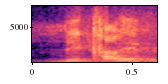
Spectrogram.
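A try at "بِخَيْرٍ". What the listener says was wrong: বিখাইরিন, বিখাইরিন না বললে ভুল হয়ে যাবে। বিখাইরিন, রিন, ডবল জের আছে।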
